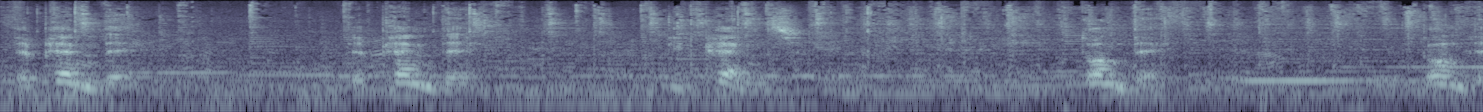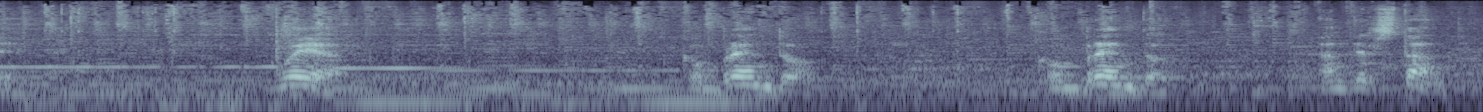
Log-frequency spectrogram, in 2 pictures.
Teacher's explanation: it sounds like the letter D in English when it follows the letter N or the letter L.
